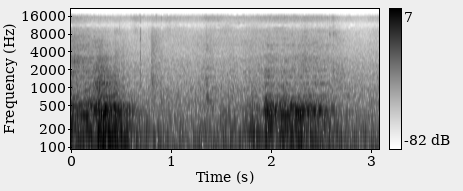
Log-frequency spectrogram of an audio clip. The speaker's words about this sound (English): I'm going to move some chairs.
